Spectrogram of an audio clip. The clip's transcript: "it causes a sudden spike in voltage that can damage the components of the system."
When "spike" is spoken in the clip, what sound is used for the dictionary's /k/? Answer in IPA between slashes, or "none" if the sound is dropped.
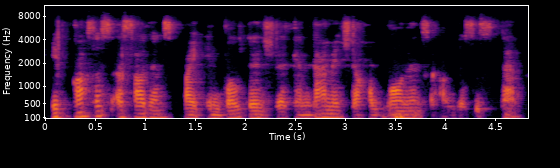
none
